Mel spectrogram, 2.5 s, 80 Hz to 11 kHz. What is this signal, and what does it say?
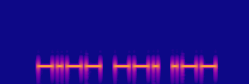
Morse code, heard as a keyed tone, about 25 wpm, 700 Hz. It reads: YGW
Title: USA Call Sign Postfixes - 3 Letters 25wpm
